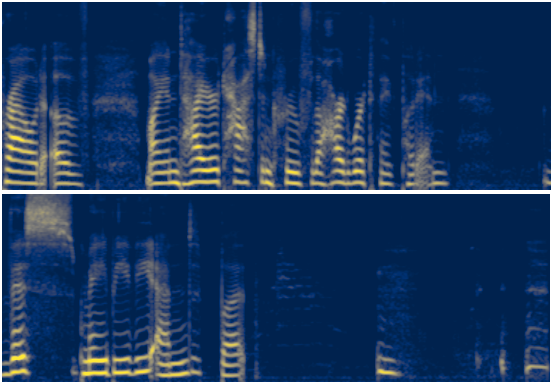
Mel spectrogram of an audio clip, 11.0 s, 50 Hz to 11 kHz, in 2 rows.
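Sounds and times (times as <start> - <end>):
speech: 0.0 - 4.6, 5.4 - 8.1, 9.3 - 9.6
cat chirping: 8.2 - 8.9
cat meowing: 8.2 - 9.0.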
